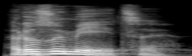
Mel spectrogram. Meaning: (phrase) it goes without saying, of course (it's obvious, apparent or clear); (verb) third-person singular present indicative imperfective of разуме́ться (razumétʹsja)
- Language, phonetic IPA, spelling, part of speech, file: Russian, [rəzʊˈmʲe(j)ɪt͡sə], разумеется, phrase / verb, Ru-разумеется.ogg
